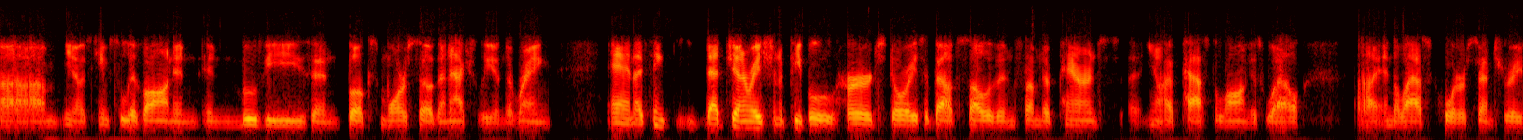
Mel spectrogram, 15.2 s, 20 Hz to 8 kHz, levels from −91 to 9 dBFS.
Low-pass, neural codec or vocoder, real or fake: 7.2 kHz; none; real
